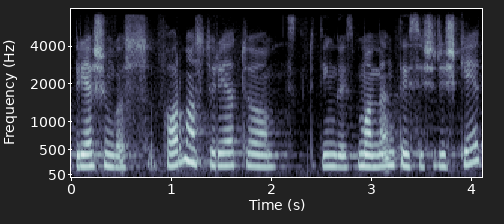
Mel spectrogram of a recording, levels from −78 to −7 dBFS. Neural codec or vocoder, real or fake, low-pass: none; real; 7.2 kHz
